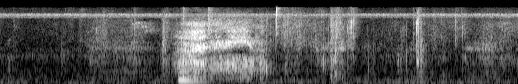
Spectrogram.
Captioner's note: sigh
